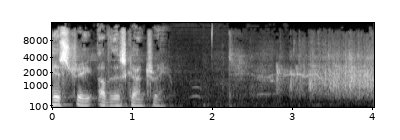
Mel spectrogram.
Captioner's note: applause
